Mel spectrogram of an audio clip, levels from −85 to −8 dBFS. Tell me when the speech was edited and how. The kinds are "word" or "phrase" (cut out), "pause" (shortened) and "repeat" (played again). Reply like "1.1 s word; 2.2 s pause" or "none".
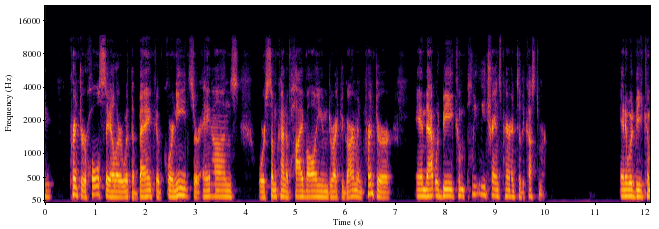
none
